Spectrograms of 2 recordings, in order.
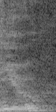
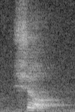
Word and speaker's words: yo: group vosotros okay good now let me remind you that in Argentina and in Uruguay those two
